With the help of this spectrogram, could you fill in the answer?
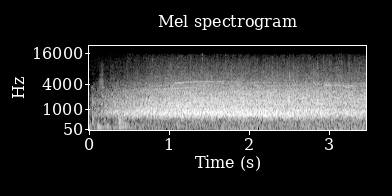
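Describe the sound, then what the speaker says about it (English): A movie crowd breaks into sustained applause and cheering, a broad steady roar that swells quickly and holds at full volume. "Why are people cheering for him?"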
